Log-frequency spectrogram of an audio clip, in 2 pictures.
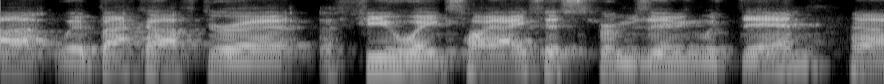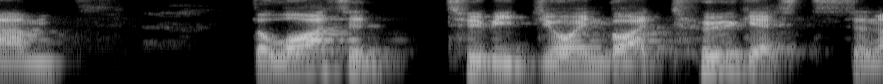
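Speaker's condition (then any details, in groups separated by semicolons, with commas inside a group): No condition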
